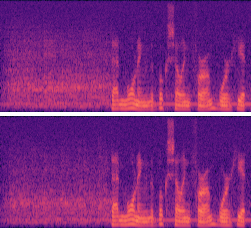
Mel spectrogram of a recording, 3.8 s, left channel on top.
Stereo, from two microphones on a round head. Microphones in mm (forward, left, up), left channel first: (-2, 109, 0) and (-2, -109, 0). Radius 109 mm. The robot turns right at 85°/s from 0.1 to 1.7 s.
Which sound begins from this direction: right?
A man speaking, at 1.7 s.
